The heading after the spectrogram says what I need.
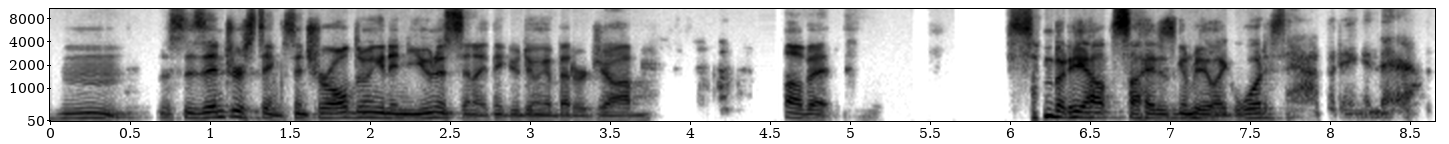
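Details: Adult man speaking; normal speech.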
